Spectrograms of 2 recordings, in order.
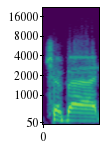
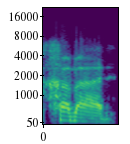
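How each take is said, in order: First: It begins with a 'ch' sound as in church. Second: It begins with a throaty German-like 'ch' sound. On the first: The speaker calls it wrong. "it's not Chabad" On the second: The speaker calls it right. "It's pronounced Chabad. ... they use it the same way how it's spelled in German"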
